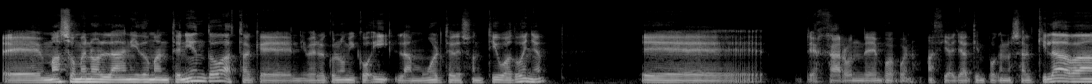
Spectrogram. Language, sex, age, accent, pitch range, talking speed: Spanish, male, 20-39, Spanish, 95-110 Hz, 175 wpm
